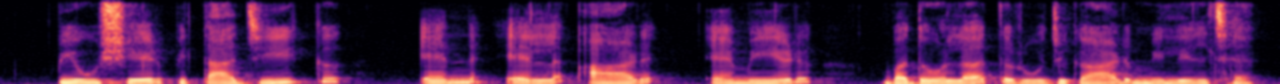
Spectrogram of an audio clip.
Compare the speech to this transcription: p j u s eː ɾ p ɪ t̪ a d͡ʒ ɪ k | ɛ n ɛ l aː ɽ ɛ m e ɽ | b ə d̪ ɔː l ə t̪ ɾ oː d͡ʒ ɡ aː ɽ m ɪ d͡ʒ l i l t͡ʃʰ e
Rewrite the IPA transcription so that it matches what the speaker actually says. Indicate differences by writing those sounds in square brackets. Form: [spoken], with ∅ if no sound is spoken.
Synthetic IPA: p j u [ʃ] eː ɾ p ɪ t̪ a d͡ʒ [i] k | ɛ n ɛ l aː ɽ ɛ m e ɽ | b ə d̪ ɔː l ə t̪ ɾ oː d͡ʒ ɡ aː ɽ m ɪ [∅] l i l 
